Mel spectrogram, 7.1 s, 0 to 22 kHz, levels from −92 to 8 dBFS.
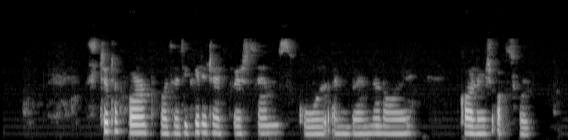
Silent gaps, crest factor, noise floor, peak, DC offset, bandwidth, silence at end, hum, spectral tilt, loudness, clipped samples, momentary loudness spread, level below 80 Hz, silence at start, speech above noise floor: none; 20 dB; -61 dBFS; -6 dBFS; under 0.1%; 7 kHz; 0.5 s; none; -5.5 dB/octave; -25 LUFS; under 0.1%; 14 LU; -72 dBFS; 1.1 s; 36 dB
